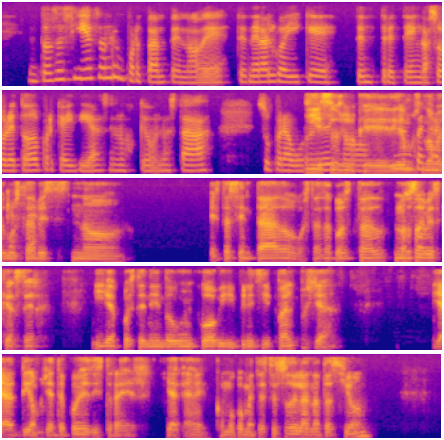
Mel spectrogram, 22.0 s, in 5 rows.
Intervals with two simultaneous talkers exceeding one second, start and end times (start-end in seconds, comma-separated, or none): 7.4-9.2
